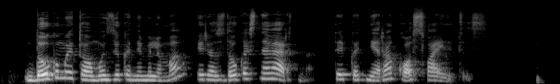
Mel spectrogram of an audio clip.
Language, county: Lithuanian, Vilnius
